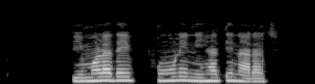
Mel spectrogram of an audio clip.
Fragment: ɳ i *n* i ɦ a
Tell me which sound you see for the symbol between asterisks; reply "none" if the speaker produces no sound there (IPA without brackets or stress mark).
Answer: n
